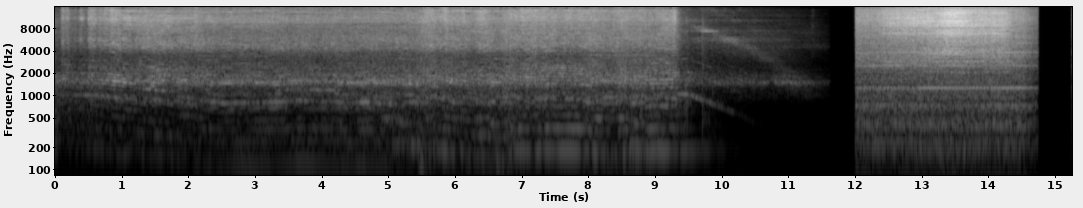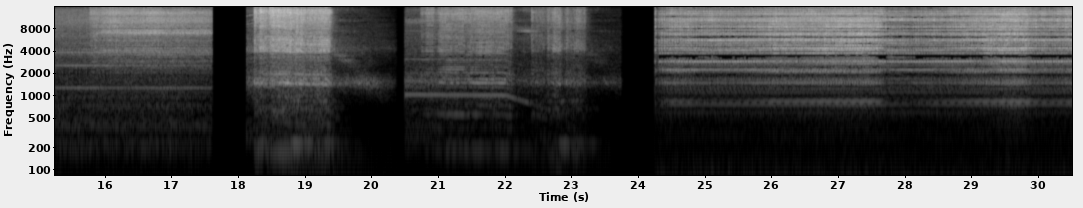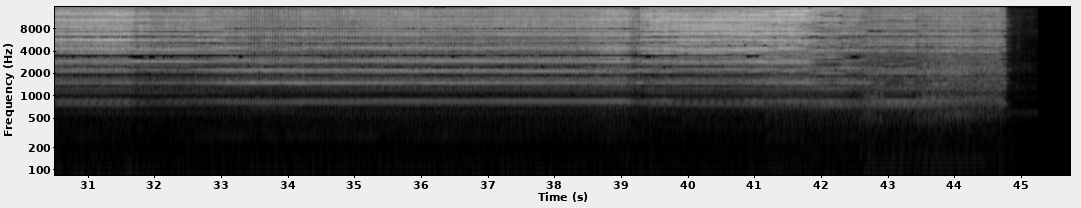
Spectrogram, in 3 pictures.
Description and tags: Grinding steel
Using an air-powered metal grinder on metal. Recorded using the onboard mics of the Roland r26
air, metal, pressurised, tools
